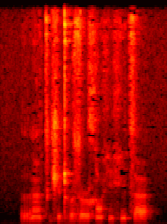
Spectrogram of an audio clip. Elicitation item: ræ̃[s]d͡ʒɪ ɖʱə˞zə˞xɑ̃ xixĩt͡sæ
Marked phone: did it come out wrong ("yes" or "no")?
yes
